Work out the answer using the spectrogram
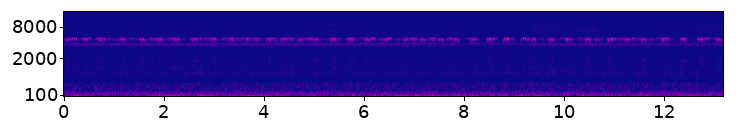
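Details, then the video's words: Grass insect chorus used as white noise for studying: shrill chirps repeated about three per second without pause, layered over faint low-frequency background noise. "풀벌레 소리"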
